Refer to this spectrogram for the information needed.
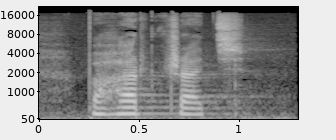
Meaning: to despise
- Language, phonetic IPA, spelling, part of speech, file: Belarusian, [paɣarˈd͡ʐat͡sʲ], пагарджаць, verb, Be-пагарджаць.ogg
